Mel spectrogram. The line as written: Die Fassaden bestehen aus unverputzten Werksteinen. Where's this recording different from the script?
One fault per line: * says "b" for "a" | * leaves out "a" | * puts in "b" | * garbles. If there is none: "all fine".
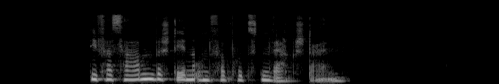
* leaves out "aus"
